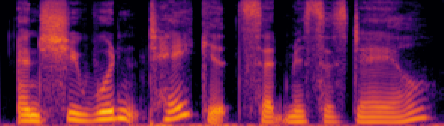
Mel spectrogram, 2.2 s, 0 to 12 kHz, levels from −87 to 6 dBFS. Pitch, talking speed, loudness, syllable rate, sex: 170 Hz, 215 wpm, -18 LUFS, 3.9 syllables/s, female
